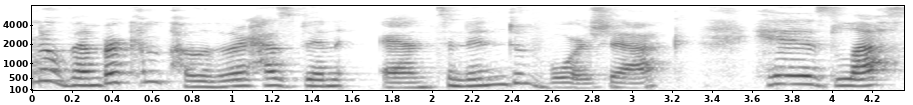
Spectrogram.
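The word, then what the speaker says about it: Dvořák: His last name is pronounced kind of strangely for the way it's written, so try saying it with me. Dvorak. Very good. There's kind of a mysterious J in there somewhere.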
